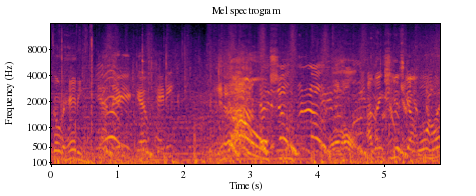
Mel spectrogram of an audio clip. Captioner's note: everyone shouting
